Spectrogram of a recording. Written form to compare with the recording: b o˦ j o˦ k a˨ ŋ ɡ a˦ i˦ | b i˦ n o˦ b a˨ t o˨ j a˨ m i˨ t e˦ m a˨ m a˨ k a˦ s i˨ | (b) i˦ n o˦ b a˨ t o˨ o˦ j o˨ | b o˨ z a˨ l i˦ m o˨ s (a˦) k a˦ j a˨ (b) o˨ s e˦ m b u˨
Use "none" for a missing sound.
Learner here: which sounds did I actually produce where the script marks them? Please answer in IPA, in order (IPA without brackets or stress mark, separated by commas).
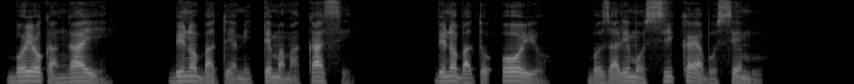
b, i˦, b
